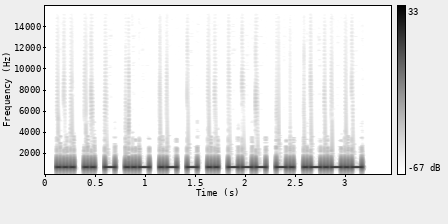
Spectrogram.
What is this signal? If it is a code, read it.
Morse code, heard as a keyed tone, about 34 wpm, 700 Hz. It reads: SITUATION.
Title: Sentences from Top 1200 Words 35wpm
